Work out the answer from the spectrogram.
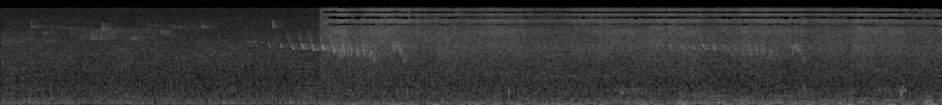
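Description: Woodland ambience with a small bird singing a short rapid trill twice, over a steady hiss that grows louder about four seconds in.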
